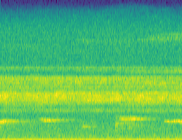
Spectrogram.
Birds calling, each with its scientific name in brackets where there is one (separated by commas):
Little Tinamou (Crypturellus soui), Hauxwell's Thrush (Turdus hauxwelli), unidentified bird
